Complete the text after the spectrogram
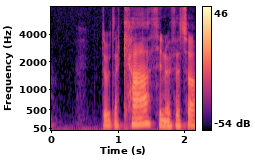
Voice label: "cath", Welsh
